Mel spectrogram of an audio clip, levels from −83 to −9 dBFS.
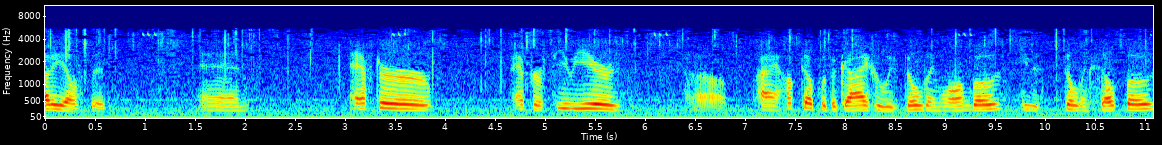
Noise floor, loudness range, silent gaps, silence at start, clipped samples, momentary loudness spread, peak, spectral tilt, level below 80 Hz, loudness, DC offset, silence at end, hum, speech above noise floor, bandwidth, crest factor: -46 dBFS; 3 LU; none; 0 s; under 0.1%; 23 LU; -8 dBFS; -8.5 dB/octave; -56 dBFS; -24 LUFS; 0.7%; 0 s; none; 22 dB; 5.8 kHz; 18 dB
